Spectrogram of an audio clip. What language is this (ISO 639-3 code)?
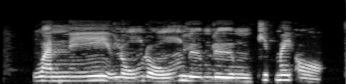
tha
